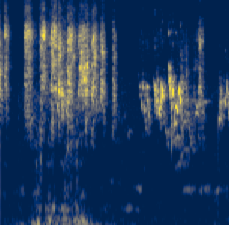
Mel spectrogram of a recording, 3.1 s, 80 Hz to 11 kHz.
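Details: December 14, 2023 recording of pet budgies: a long run of harsh, grating chatter, then a string of lighter squeaky chirps rising and falling in quick succession.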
